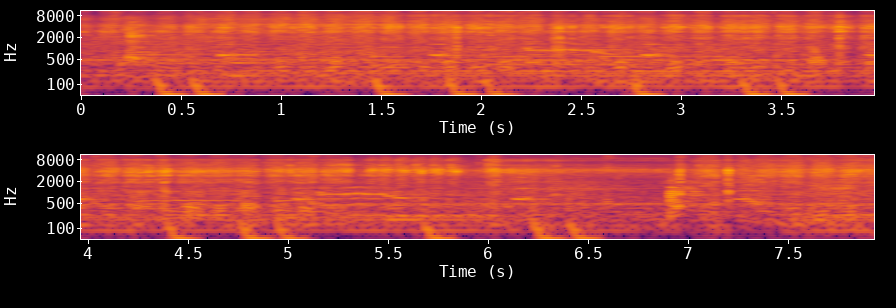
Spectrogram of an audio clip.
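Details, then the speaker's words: Microdebrider shaving and suctioning large, drug-resistant nasal polyps during revision endoscopic sinus surgery after medical therapy: continuous rasping, grinding noise with steady rhythmic low pulses. "뒤쪽에 숨어있는 부분까지 다 이렇게 제거가 됩니다"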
